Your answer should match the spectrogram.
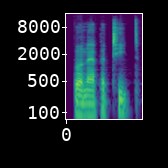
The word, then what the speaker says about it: Bon Appétit: T at the end bonapeti bonapeti however in French they would drop the final consonant and say Bona Bona thanks so much for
